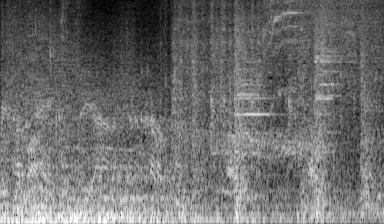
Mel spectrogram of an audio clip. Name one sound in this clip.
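A sentry gun is built with mechanical whirring and clanks.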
